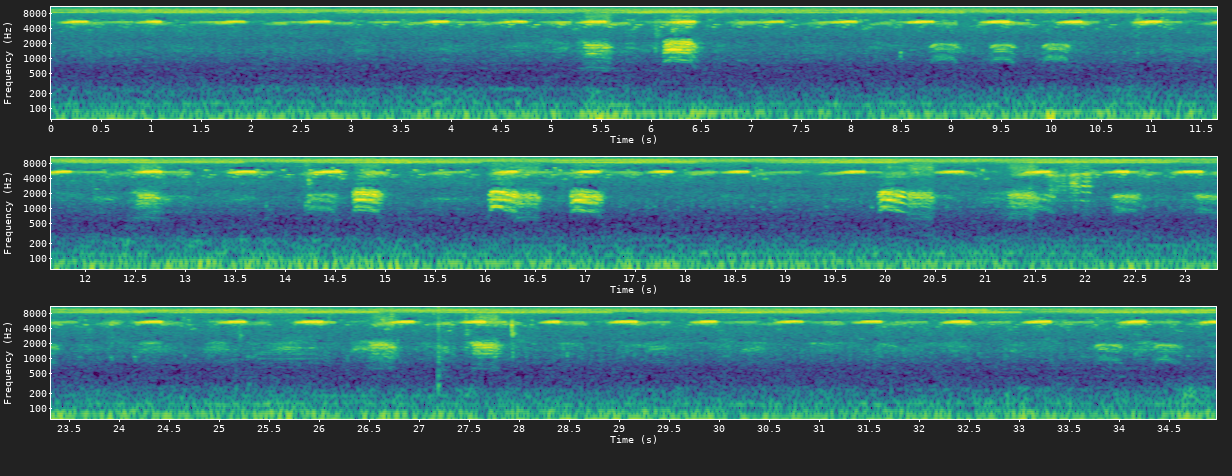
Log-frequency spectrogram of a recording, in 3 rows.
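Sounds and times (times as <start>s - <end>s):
crows cawing: 5.2s - 6.5s, 8.8s - 10.3s, 12.1s - 13.0s, 14.2s - 15.1s, 16.0s - 17.3s, 19.9s - 23.4s, 24.2s - 27.9s, 29.2s - 29.6s, 33.8s - 34.6s.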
